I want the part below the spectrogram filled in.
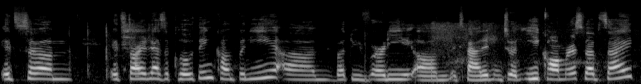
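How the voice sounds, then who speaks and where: A woman's voice: fairly high pitch, steady tone, moderate pace, a little mellow, rough recording. A woman from the Philippines, a founder joining a video call from outdoors, friendly and eager. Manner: friendly, eager, repeats herself. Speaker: founder and CEO guest. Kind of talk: casual video call chat.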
